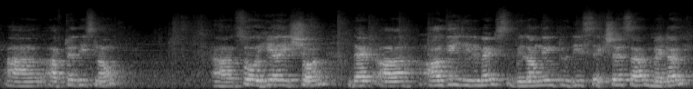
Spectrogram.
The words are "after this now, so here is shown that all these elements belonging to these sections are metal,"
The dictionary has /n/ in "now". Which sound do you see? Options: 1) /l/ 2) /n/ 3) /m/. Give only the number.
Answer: 2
